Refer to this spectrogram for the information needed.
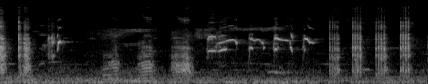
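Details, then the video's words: Javan myna singing noisily in a master recording for training birds: harsh rasping bursts alternate with a cluster of squeaky, twisting whistles in the middle of the phrase. "Jalak Kebo gacor Tak Kenal Waktu Bikin Ribut Burung Lain Ikut Bunyi"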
